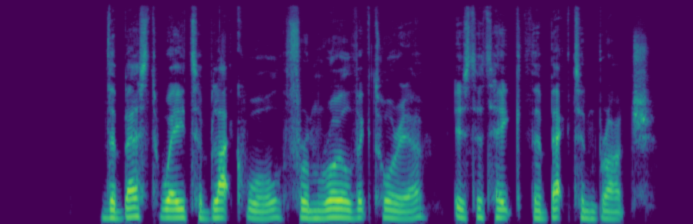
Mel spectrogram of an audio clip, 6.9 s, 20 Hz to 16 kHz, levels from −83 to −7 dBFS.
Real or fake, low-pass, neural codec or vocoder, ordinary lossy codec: real; 14.4 kHz; none; none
